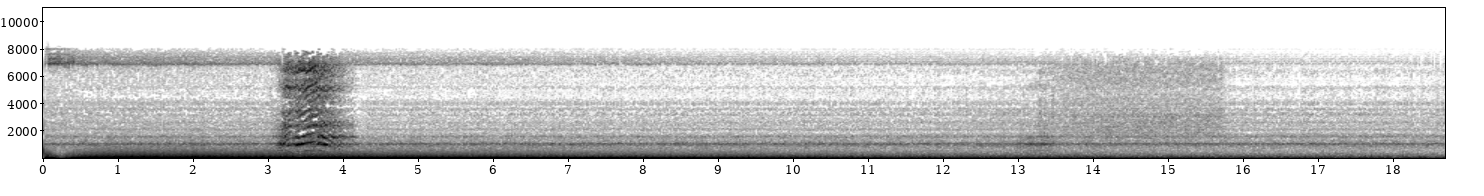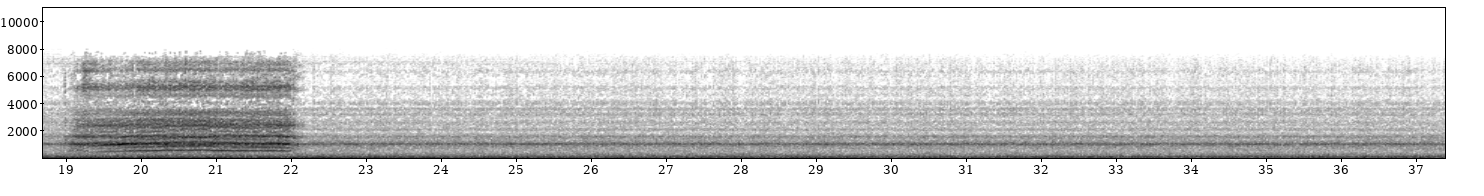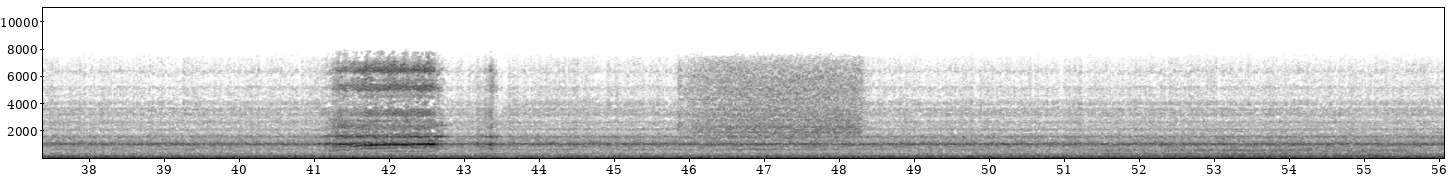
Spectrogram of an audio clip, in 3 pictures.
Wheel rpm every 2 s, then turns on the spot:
0, 30, 0, 0, 0, 0, 0, 0, 0, 40, 60, 10, 0, 0, 0, 0, 0, 0, 0, 0, 20, 20, 0, 0, 0, 0, 0, 0.
none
